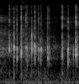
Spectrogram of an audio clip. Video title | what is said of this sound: Townhome repairs part 2 and a Target run. | that rattle, that ball inside or whatever it is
